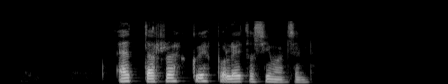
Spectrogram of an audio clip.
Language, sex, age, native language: Icelandic, male, 18-19, Icelandic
